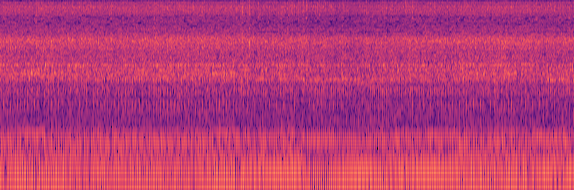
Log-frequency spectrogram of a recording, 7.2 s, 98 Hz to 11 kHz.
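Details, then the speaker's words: 2002 Yamaha Virago V-twin after carb cleaning and fuel tank clean, fuel primed back through: steady, even idle with deep low thump, no misses or stumbles; idle up and sounding much better, air fuel screws and balancing still to check. "Yeah, it does seem better. Yeah, it sounds much better. Much better. Sounds much better, guys."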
